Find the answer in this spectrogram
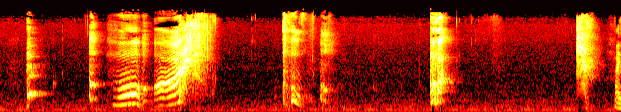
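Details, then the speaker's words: Small child laughs and babbles, interrupted every few seconds by abrupt, sharp hiccup bursts during dinner; hiccups. "excuse me excuse me i have the hicups"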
